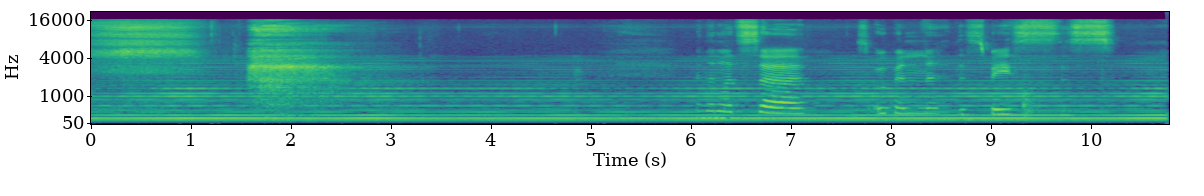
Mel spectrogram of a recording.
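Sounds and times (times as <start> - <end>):
group inhaling through the nose and exhaling through the mouth during mantra practice: 0.0 - 3.6, 5.1 - 6.0
steady sustained drone: 0.0 - 10.7
speech: 6.7 - 7.3, 9.0 - 9.6.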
